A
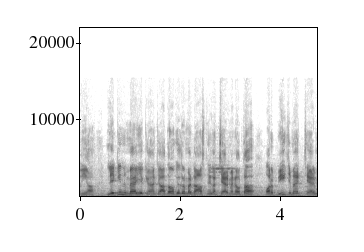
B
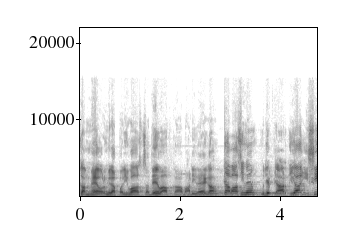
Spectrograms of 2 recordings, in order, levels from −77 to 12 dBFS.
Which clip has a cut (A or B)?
B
